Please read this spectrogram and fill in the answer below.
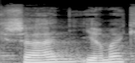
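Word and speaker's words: Çağan Irmak: Euh, et en numéro 30, My Father and My Son de Shagan Irmak. Shahan Irmak, c'est ça Ouais, on prononce pas le G en fait.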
